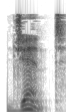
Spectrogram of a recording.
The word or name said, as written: gent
